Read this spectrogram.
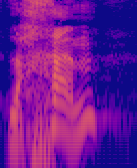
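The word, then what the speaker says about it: lachem (לחם): Lehem, or as they say, lachem. You got to say it like you got some phlegm in your throat.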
